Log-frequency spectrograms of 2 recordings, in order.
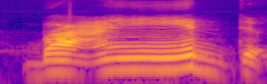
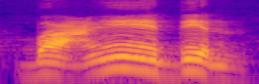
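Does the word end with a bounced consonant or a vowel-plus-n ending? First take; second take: bounced consonant; vowel-plus-n ending. First: The word stops on a strong, bouncing final 'd'. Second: The word ends with a full '-in' syllable. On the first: The reader stops on this word. "memberhentikan bacaan ba'idin menjadi ba'id, ... Jadi terdengar tegas" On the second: This is the word's full form without stopping. "asalnya ba'idin ya"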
